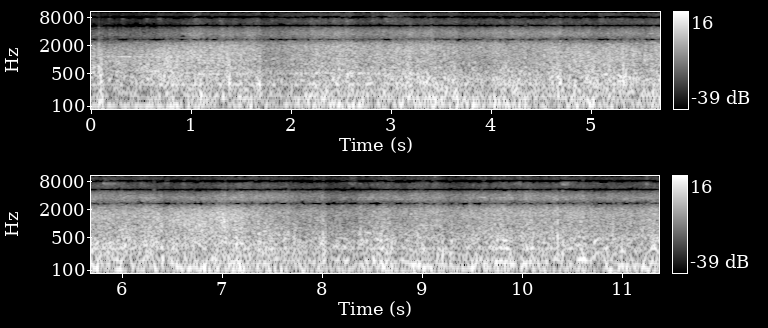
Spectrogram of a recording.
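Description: Steady rushing noise of wind and choppy water, with no distinct engine note.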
